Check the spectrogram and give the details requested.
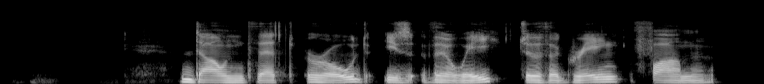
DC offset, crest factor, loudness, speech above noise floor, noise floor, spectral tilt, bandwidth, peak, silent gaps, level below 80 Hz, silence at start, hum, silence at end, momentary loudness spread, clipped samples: under 0.1%; 16 dB; -17 LUFS; 60 dB; -76 dBFS; -7 dB/octave; 8 kHz; -2 dBFS; none; -52 dBFS; 1.8 s; 50 Hz at -35 dBFS; 0.5 s; 8 LU; under 0.1%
